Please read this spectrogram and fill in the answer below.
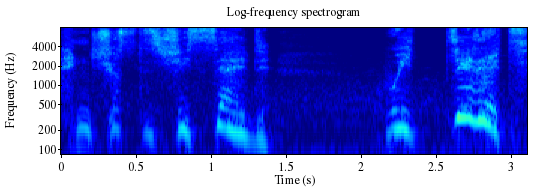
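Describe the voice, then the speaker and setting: Fairly slow and raspy, this put-on character voice sits at a middle pitch. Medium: video game. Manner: savage, fawning toward his lord.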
